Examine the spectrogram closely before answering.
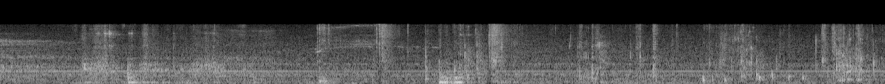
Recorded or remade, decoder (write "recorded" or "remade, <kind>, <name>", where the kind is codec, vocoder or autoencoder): recorded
